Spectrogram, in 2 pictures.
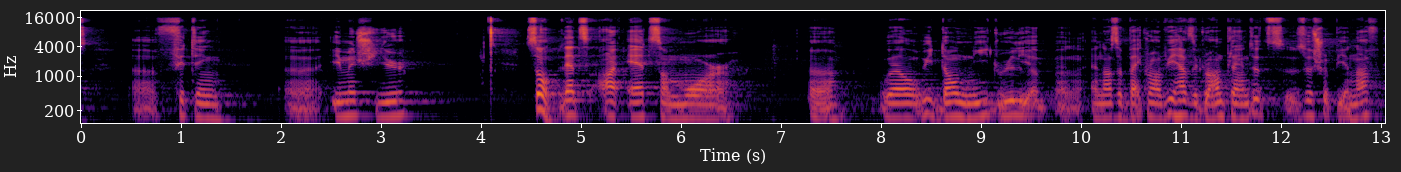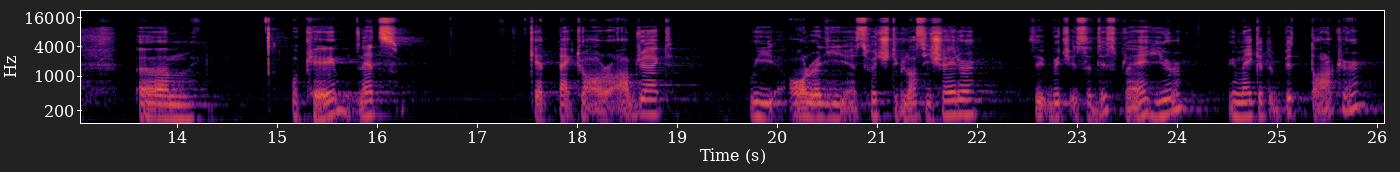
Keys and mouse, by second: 5.6 Tab, 10.7 Tab, 18.2-26.0 drag.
